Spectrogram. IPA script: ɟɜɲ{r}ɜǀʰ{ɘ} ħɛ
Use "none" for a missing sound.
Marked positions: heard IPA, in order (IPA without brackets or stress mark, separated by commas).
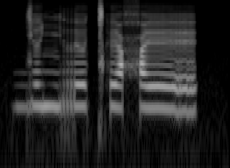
r, ɛ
